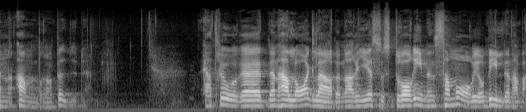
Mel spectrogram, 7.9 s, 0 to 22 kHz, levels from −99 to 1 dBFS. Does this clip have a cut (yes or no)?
yes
